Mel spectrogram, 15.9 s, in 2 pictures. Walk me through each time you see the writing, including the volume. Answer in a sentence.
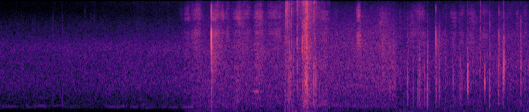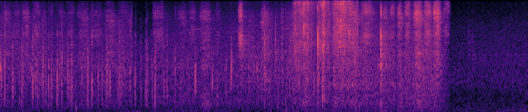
You can hear the writing from 2.8 to 14.7 s, getting quieter then louder.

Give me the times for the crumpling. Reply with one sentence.
The crumpling can be heard from 4.3 to 4.9 s and from 12.3 to 13.3 s.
